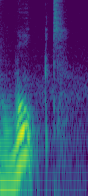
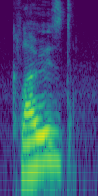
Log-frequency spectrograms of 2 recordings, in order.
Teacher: So with walk, it ends in a t sound. With closed, it ends in a d sound.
